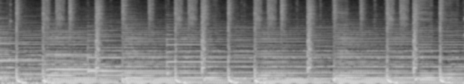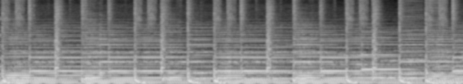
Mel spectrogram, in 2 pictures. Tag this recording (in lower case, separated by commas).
guitar, musical instrument, music, plucked string instrument, strum, acoustic guitar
